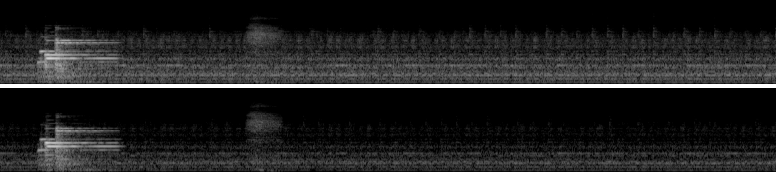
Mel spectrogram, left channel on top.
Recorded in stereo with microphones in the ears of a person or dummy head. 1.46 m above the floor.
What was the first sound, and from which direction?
A piano, 60° left (ahead or behind).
